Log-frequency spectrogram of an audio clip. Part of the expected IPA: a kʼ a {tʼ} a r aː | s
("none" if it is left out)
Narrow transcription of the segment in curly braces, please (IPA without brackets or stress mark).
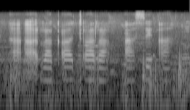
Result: tʼ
